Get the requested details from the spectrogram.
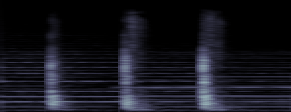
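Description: Three heavy knocks on the large wooden door of a castle drawbridge, made by a young man who has dismounted from his horse, evenly spaced about half a second apart, each a dull, solid thud over a steady, low droning background.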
